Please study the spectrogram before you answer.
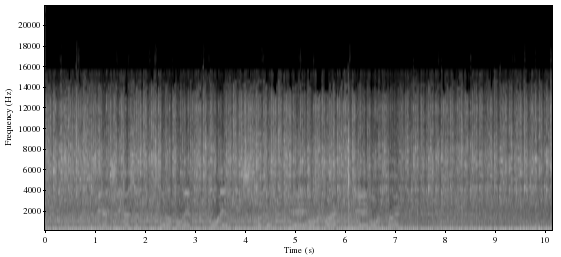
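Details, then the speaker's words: Barn-find VW single cab ute, first start after fitting a new vintage-speed stainless steel exhaust: steady, even low burble at idle with no misses or knocks, noticeably quieter than the old exhaust; normal idle. "so that's the sound of the vintage speed exhaust that sounds nice yeah it does it's got a got another good night i think it's quieter it is quieter yeah totally it is quieter"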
